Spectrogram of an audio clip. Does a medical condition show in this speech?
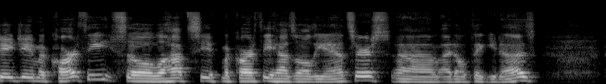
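No.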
